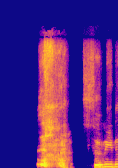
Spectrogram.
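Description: A person clears their throat once, a short harsh burst about a second in, and then starts speaking just before the end.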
